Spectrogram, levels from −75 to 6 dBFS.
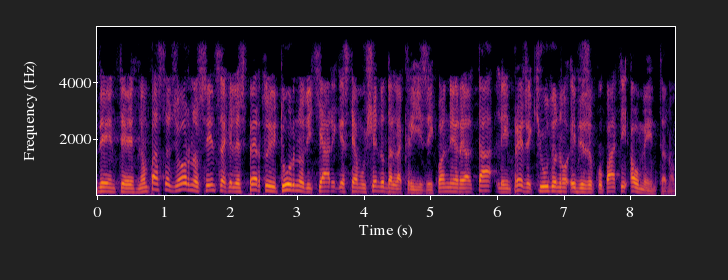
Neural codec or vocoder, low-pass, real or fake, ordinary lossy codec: codec, 16 kHz, 8 kbps, FreqCodec, smaller model; 5.4 kHz; fake; none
